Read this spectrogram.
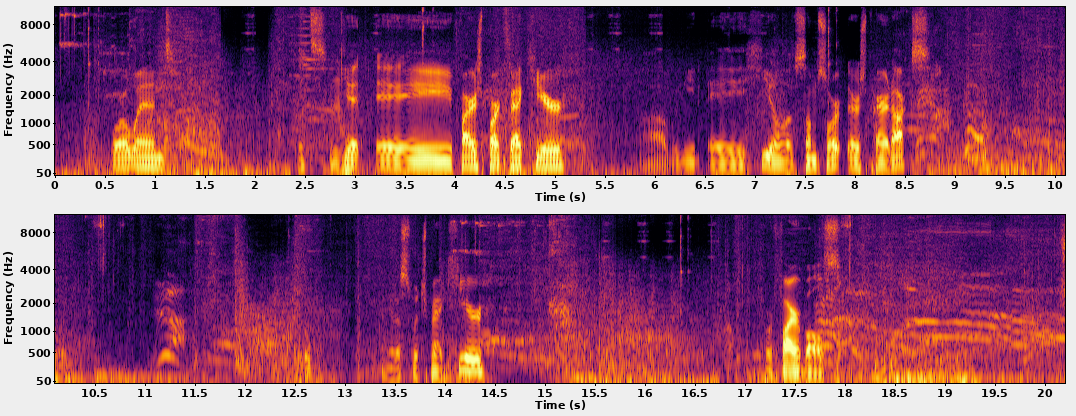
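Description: Magic spells burst and crackle during a fight.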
